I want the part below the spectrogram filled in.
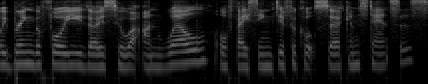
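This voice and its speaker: Here is a woman with an unremarkable speaking voice at medium pitch. Her intonation is fairly even and her pace moderate. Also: very clean recording, silent background. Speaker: church service host leading prayer. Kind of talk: prayer.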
